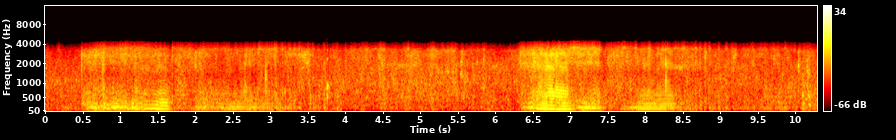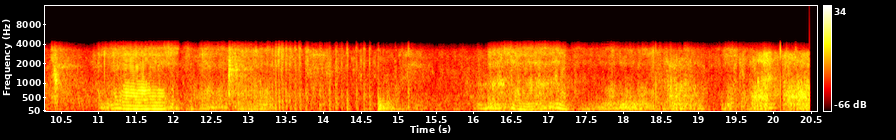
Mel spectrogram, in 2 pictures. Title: Snoring bulldog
